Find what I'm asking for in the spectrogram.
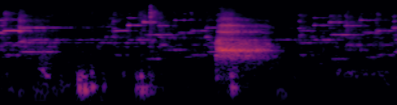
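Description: A phone ringtone plays a bright, repeating electronic melody of tonal notes, steady, with a brief breathy rustle in the middle before the tune resumes.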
